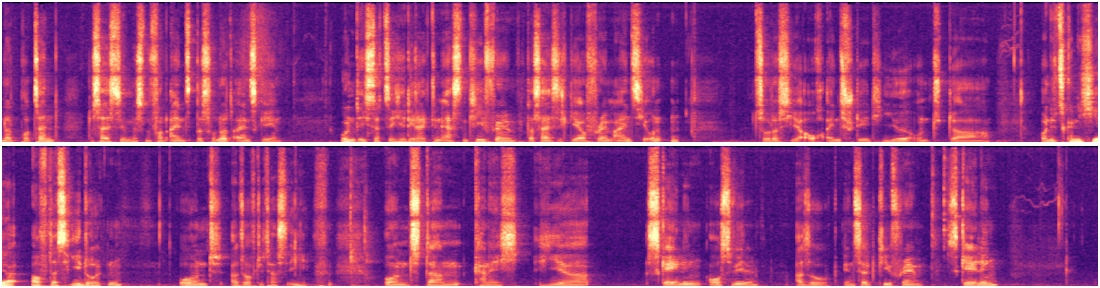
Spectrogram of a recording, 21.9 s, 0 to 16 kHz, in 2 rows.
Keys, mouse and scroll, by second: 12.5 i, 15.5 i.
